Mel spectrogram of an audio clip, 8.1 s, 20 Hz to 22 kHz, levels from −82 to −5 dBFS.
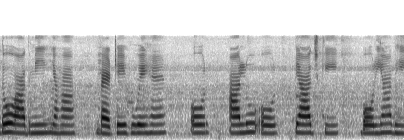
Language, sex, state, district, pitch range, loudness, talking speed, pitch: Hindi, female, Haryana, Jhajjar, 225-240 Hz, -17 LUFS, 95 wpm, 230 Hz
